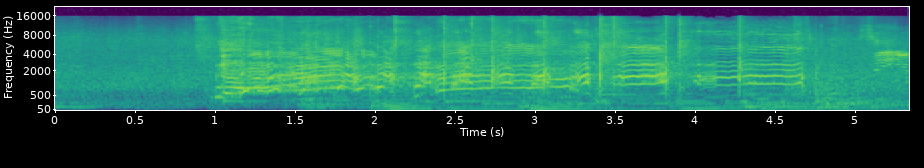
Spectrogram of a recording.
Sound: laughter

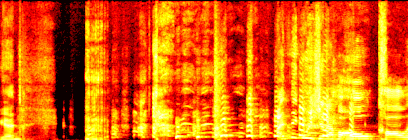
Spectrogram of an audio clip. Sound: Charlie and Glenn laughing

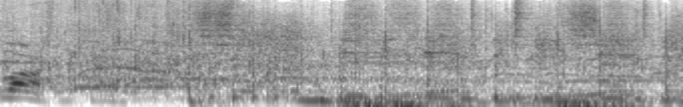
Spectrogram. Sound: applause

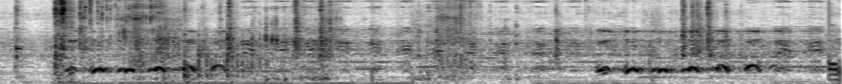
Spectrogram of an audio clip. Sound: shark laughs

